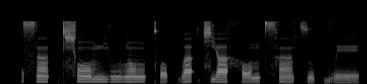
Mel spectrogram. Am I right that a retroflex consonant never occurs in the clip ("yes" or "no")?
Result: yes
